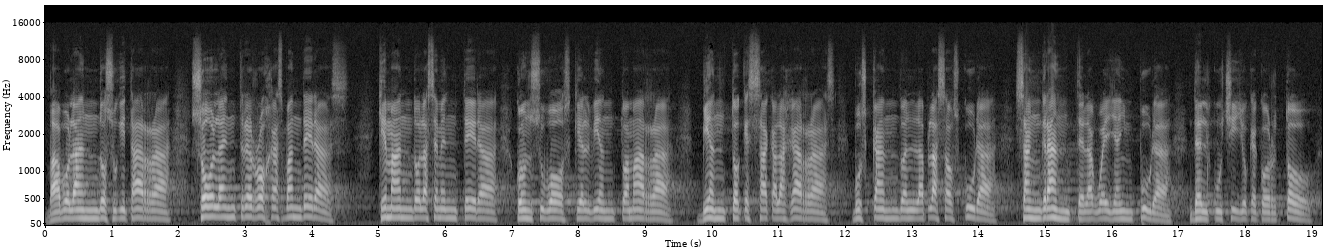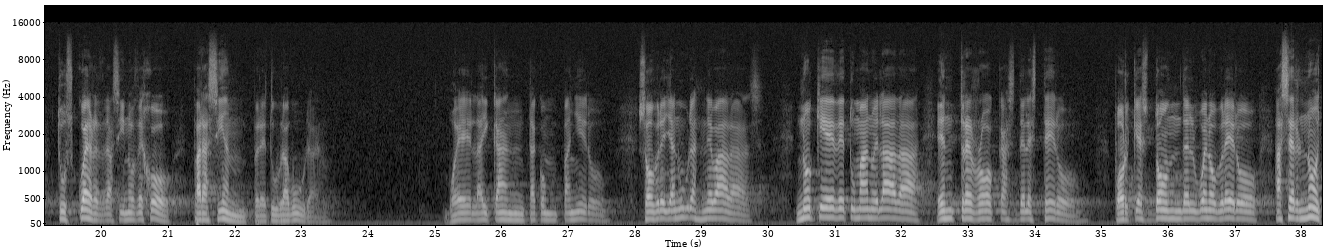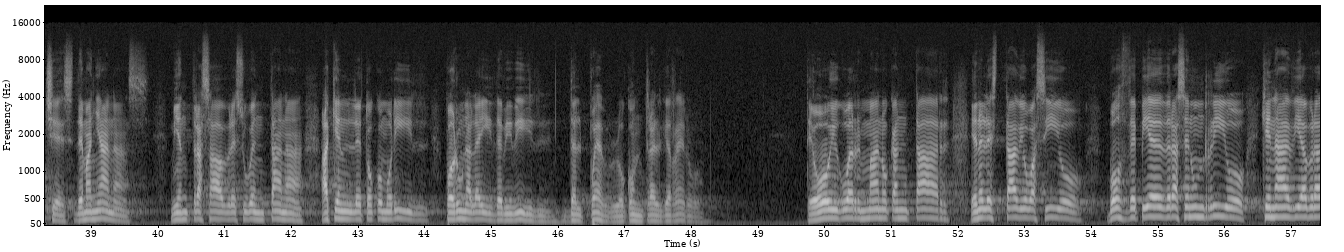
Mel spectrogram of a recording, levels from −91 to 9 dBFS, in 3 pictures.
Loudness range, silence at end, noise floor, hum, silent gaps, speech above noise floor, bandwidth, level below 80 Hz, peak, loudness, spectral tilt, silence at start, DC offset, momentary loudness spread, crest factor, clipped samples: 7 LU; 0 s; -57 dBFS; none; none; 34 dB; 16 kHz; -56 dBFS; -2 dBFS; -23 LUFS; -4.5 dB/octave; 0 s; under 0.1%; 12 LU; 22 dB; under 0.1%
